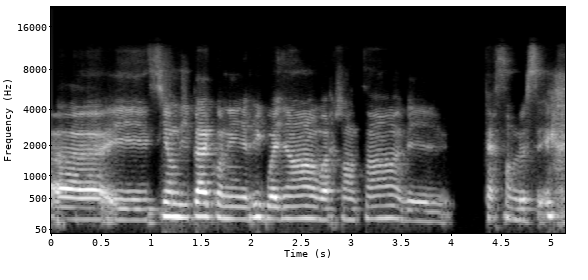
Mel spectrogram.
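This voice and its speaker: Here a woman speaks in a fairly low voice. She goes at a fairly slow pace with fairly even intonation. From Uruguay, then Spain from age 11. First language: Spanish (speaking French). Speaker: French teacher, exam prep. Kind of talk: interview. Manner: halting, many fillers.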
